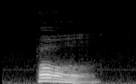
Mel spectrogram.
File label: "pool", Dutch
